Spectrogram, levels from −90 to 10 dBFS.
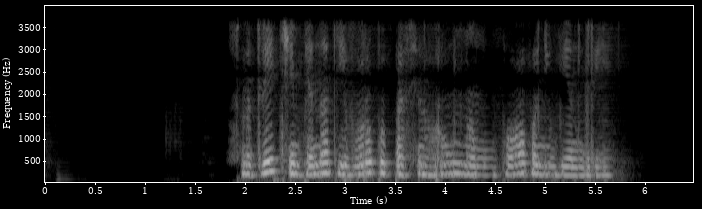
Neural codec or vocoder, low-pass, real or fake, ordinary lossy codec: vocoder, 24 kHz, 100 mel bands, Vocos; 3.6 kHz; fake; none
